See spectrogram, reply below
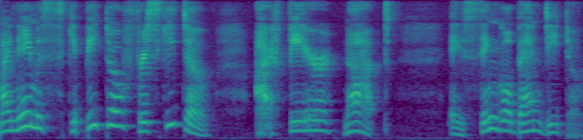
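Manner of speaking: mild, gentle storybook voice. Narrator reads the swordfighter's reply as the bandito flies at him, very soft voice. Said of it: "in a muy, muy soft voice".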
